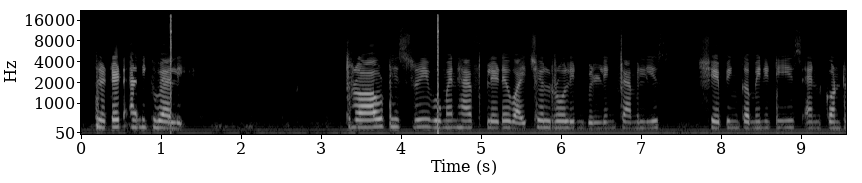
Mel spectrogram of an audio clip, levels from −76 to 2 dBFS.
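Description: An uninitialised buffer fault occurs at 1.11 s and again at 4.45 s, the second just before "have played a vital". Each time, a 10 ms block of the speech was sent to the output before any audio had been written into it, so whatever stale data sat in that memory was played as if it were samples. The result is a brief, harsh crack of loud digital noise cutting abruptly into the speech.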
